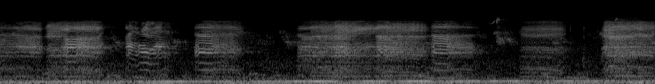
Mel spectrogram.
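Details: Hooded crow nestlings clamouring for food as the father approaches: a rapid series of hoarse, grating caws in overlapping bursts of about half a second, over constant low background hum.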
